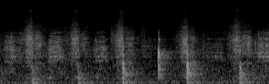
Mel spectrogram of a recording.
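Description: A knife chopping cucumber into small cubes on a board, with about eight quick, fairly even strikes, close and moderately quiet, and no voices.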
